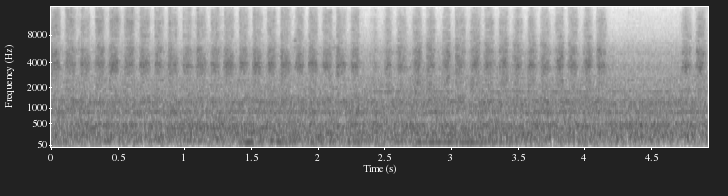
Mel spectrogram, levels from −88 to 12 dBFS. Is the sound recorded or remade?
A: remade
